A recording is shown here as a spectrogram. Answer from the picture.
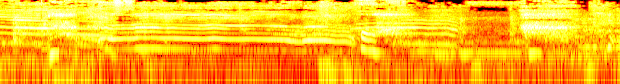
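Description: A small child crying and wailing in several loud bursts over background music with long held notes.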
